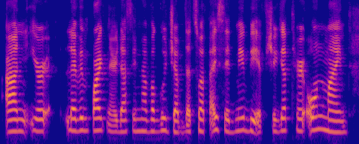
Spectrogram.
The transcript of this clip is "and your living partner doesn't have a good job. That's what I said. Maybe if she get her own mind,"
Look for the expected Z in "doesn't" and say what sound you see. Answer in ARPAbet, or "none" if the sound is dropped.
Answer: S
